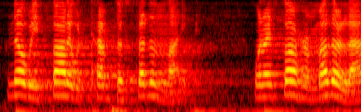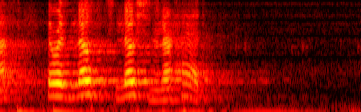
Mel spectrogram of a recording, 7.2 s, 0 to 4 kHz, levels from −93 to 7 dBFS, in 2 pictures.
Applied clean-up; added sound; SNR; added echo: none; none; none; reverberation time 1.9 s.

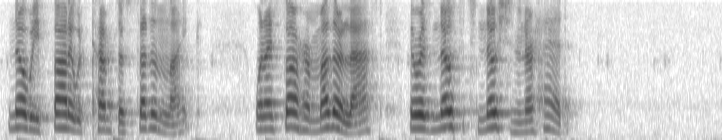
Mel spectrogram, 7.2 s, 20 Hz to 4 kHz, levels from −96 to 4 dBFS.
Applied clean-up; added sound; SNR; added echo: none; none; none; none.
